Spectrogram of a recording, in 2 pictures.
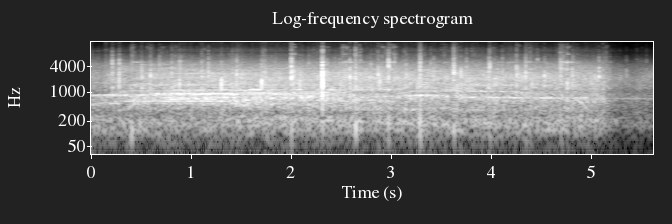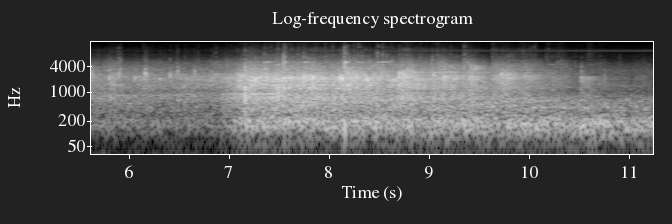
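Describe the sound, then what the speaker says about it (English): Graduates and guests applaud at a Bergen Community College commencement ceremony in 2015, a dense wash of clapping from a large crowd that fades partway through, then swells again more softly in a big hall. "So college graduates, if you're going to clap for anything at all today, clap for them now."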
